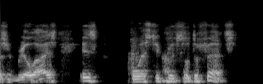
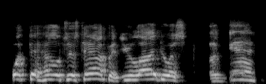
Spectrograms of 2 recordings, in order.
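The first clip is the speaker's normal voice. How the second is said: higher-pitched, exasperated retelling of a protest; mock outrage; 7 semitones higher than usual. Retelling Russians' reaction to the lie.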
